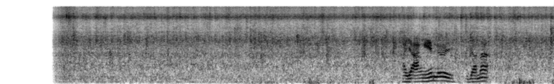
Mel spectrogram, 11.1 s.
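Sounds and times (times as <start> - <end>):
heavy rain on roofs: 1.1 - 11.0.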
